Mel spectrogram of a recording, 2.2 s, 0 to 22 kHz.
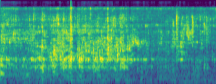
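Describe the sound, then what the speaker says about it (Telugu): Water is poured from a bucket into two small mugs, giving a steady splashing fill that carries close and fairly loud for about two seconds before tapering off. "ఇప్పుడు ఈ 2 మగ్గులు ఉన్నాయి అనుకోండి, కొంచెం నీళ్ళు పోస్తున్నాను."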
